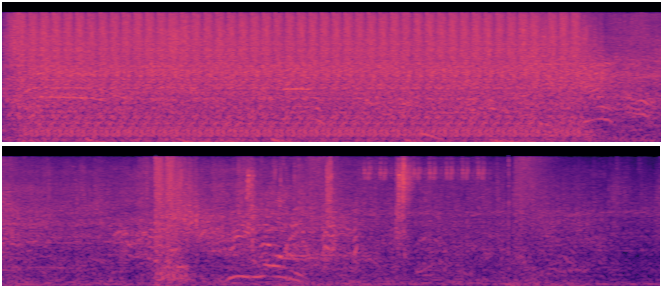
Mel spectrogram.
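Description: Rifle gunfire rattles in rapid bursts.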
